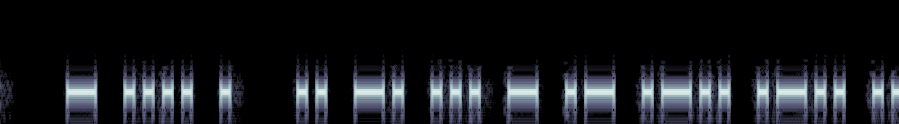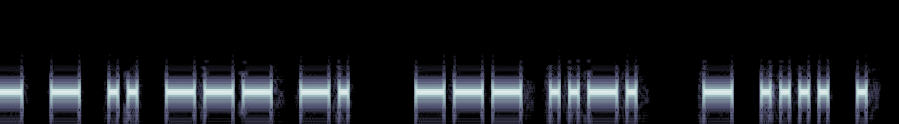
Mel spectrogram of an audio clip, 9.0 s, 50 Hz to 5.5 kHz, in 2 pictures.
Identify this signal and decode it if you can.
Morse code, heard as a keyed tone, about 25 wpm, 600 Hz. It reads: THE INSTALLATION OF THE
